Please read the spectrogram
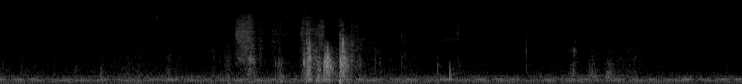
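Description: Pages of a coloring book being turned by hand: two short papery rustles about two and a half and three seconds in, over a faint steady hum.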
